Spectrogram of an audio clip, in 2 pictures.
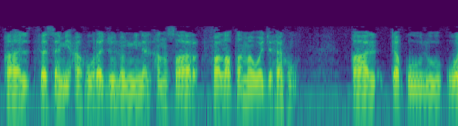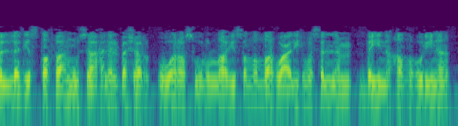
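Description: A man with a low voice reads an old religious text aloud at an even, measured pace. His recitation carries the quoted exchanges without acting them out. The recording sounds dull and muffled. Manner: steady measured reading, quoted dialogue read without acting. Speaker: reader of a hadith collection.

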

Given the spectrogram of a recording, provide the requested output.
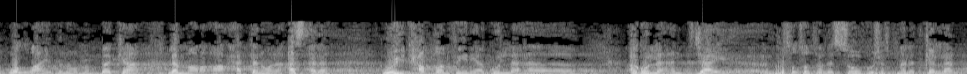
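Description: A man preaches in a high, quick voice, earnest and emphatic. He tells stories and answers questions from the audience. The sound is dull and lo-fi, echoing around a large lecture hall with a faint hiss underneath. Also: creaky. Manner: earnest, emphatic, storytelling with oaths.

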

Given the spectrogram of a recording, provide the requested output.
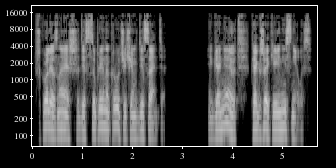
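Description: A man's voice: mid-range voice, moderate pace, fairly bright tone, dry recording. Wry young man, smirking and confiding, read by a man, dry read. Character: smirking young man, old classmate Yurka.

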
